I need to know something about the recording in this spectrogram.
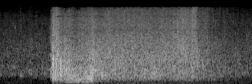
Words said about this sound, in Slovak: Že vlčko nevedel kam z konopy. Tiež skočil do rieky.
